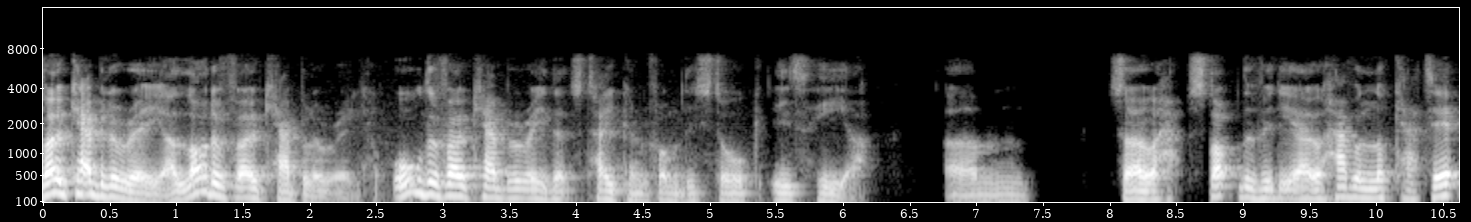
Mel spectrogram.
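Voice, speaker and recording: Loudness swings widely as a man speaks at a fairly slow pace. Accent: British. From England. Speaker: English exam teacher. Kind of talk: tutorial.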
